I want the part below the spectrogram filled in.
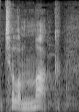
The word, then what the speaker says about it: Tillamook: I was recently on the county's tourism board, and the Tillamook Creamery, pronounced closer to Tillamook, with the O-O being closer to a short U vowel, is our biggest draw of tourists every year.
